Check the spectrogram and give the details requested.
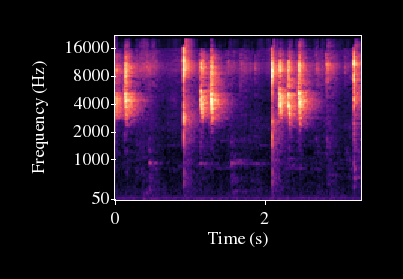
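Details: Eurasian tree sparrow, recorded for training songbirds: loud sharp chirps clustered in quick groups of three or four, repeated roughly every second, over a low hum.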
